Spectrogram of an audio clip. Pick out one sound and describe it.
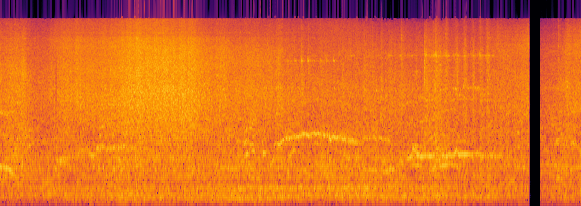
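A roller coaster train roars and rattles along its track.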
